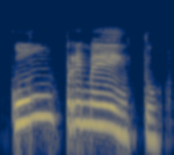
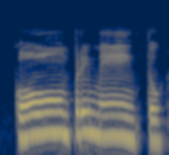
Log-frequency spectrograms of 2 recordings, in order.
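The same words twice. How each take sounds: First: Cumprimento said slowly with "cum", kuprimento; slow careful reading. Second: Cumprimento said slowly as "com", koprimento; slow careful reading. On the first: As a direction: stretch cumprimento, first vowel a clear u. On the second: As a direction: stretch cumprimento, first vowel an o like comprimento. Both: Shown as a demonstration. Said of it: "teacher contrasts paronym pronunciations".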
